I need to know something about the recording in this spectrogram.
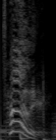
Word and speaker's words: Telly: The name's Tally. Rhymes with Nelly. Like, whoa, Nelly. Did you know Telly offers 5,000 channels like an endless deli?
